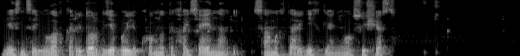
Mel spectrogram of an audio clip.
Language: Russian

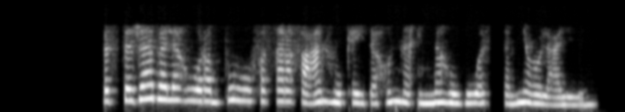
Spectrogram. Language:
Arabic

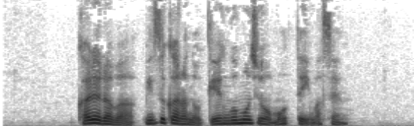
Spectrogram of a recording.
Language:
Japanese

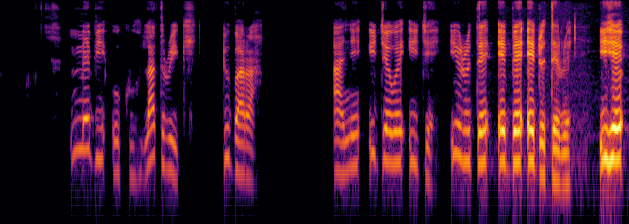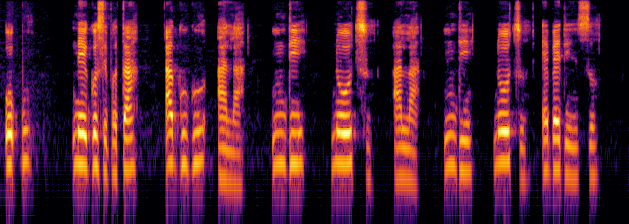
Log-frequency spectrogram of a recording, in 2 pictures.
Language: Igbo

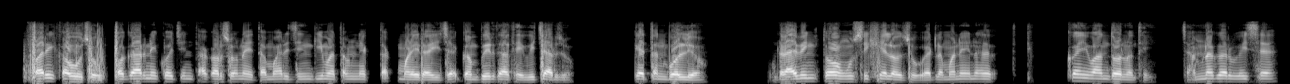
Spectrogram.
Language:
Gujarati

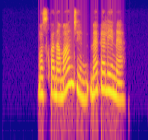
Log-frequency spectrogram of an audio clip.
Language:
Western Mari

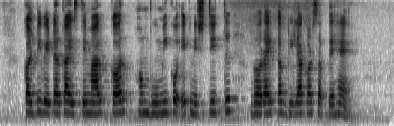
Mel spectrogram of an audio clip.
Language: Hindi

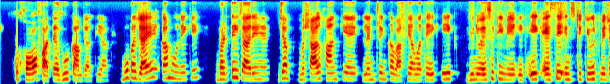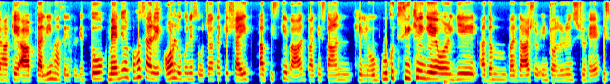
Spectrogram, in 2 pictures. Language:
Urdu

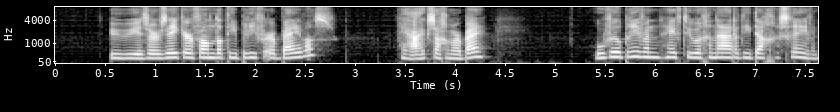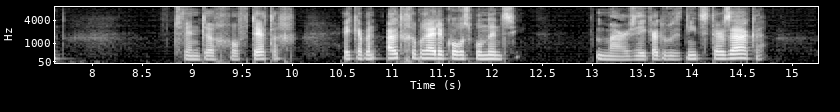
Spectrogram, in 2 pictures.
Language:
Dutch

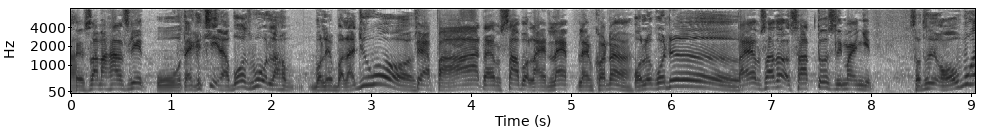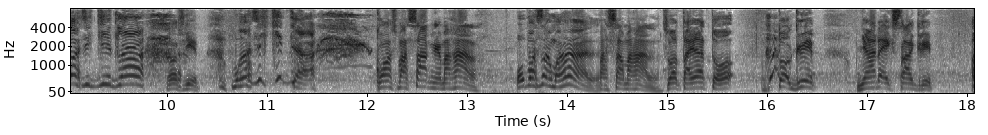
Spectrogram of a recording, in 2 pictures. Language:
Malay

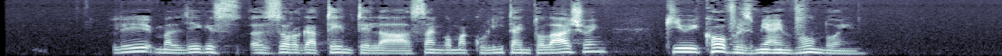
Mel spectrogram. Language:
Esperanto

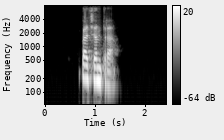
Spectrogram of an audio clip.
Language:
Catalan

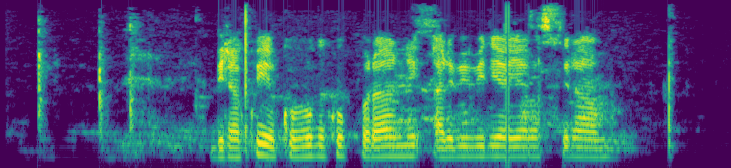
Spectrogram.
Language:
Kinyarwanda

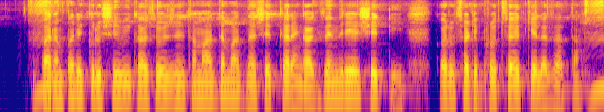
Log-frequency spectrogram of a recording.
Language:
Marathi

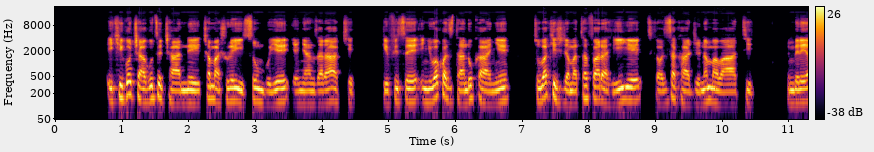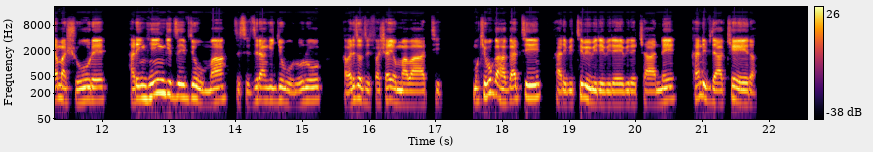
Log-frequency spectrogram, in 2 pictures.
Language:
Rundi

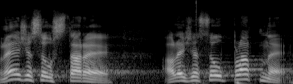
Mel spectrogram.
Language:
Czech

